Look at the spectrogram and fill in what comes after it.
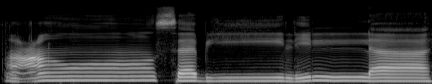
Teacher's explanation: اللہ کے نام سے پہلے زیر ہے اسی لیے ہم نے اس کو پر نہیں کیا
